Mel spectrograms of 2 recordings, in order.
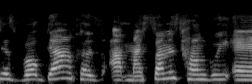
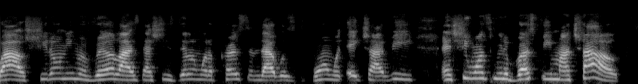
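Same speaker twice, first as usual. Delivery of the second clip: normal talking voice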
